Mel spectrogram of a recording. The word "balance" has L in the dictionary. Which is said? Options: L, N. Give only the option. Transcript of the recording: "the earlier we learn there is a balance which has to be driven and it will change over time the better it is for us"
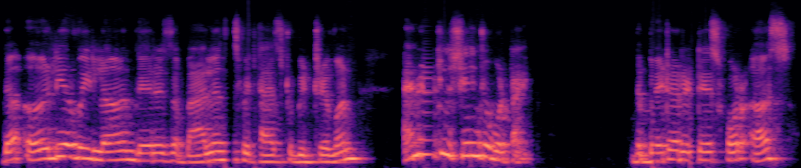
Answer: L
